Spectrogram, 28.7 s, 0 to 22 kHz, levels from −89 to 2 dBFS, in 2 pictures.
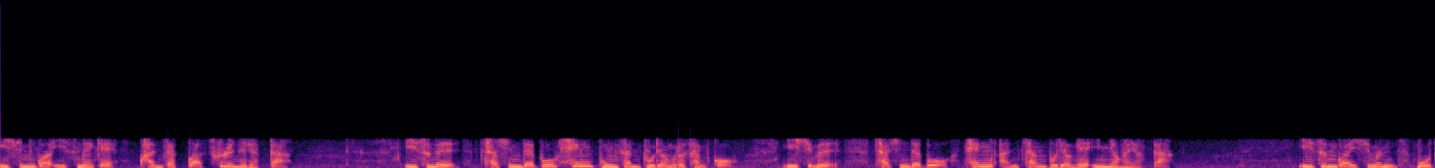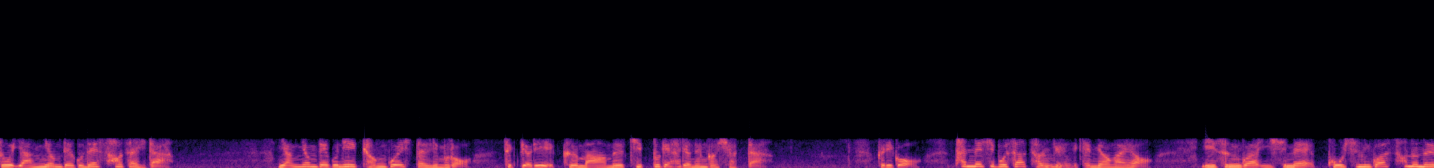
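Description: From start to finish the level of the sound breathes. The room noise sits about 42 dB below the speech, and the gain swings by roughly 10 dB. This gain pumping likely comes from input gain set too high and a fast limiter clamping down on each loud syllable. The result is squashed dynamics. On a waveform the envelope looks flattened, with the noise floor visibly rising between phrases.

The whole clip is also band-limited and coloured by the AMR narrowband mobile codec. Nothing passes above 4 kHz, so a spectrogram shows a hard ceiling with empty space above it. The speech has a plainly audible buzzy, synthetic edge, and the background churns with a swirling, watery texture. The degree of damage fits a mid-rate AMR-NB mode of around 10 kbps.

At 8.62 s there are lost AMR speech frames. A 60 ms gap, which fits three 20 ms frames, is filled by the decoder repeating its last good pitch and vocal-tract settings at falling gain. 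It is heard as a short smeared dip. A spectrogram shows the harmonics held flat and fading briefly.

From 24.78 s to 25.26 s more frames drop out, 220 ms in total, scattered over about 400 ms, with the longest run 80 ms. The sound stutters, stretches and fades in patches, then comes back weak and rough. The waveform shows repeated level sags, and the spectrogram shows frozen, smeared bands.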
